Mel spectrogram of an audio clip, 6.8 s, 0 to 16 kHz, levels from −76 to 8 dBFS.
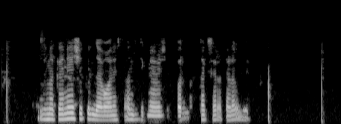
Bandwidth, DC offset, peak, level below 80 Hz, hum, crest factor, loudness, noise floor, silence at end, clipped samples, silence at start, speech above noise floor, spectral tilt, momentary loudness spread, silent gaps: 5.2 kHz; under 0.1%; 0 dBFS; -54 dBFS; none; 16 dB; -16 LUFS; -69 dBFS; 0.35 s; under 0.1%; 0.15 s; 54 dB; -11 dB/octave; 18 LU; none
